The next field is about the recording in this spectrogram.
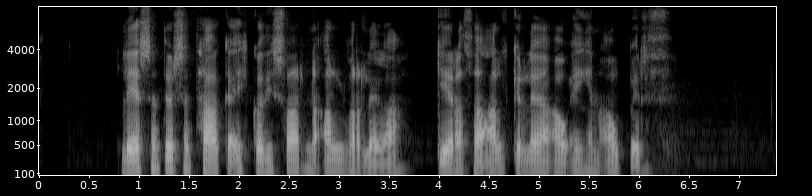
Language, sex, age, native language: Icelandic, male, 20-29, Icelandic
